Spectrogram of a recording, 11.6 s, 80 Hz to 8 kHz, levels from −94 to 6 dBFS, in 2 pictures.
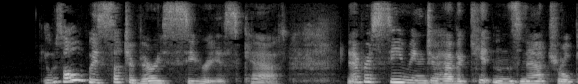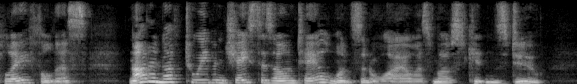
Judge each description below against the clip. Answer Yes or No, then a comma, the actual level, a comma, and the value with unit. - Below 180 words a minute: Yes, average, 165 wpm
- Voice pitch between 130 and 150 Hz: No, high, 210 Hz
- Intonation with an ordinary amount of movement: No, wide, 6.8 semitones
